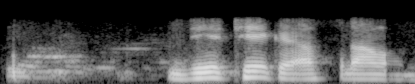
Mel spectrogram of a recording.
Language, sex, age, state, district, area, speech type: Urdu, male, 30-45, Bihar, East Champaran, urban, conversation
